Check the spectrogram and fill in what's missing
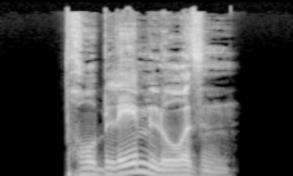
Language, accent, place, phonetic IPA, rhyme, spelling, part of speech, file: German, Germany, Berlin, [pʁoˈbleːmloːzn̩], -eːmloːzn̩, problemlosen, adjective, De-problemlosen.ogg
- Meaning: inflection of problemlos: 1. strong genitive masculine/neuter singular 2. weak/mixed genitive/dative all-gender singular 3. strong/weak/mixed accusative masculine singular 4. strong dative plural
